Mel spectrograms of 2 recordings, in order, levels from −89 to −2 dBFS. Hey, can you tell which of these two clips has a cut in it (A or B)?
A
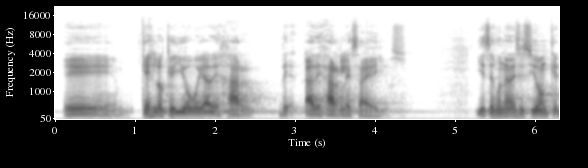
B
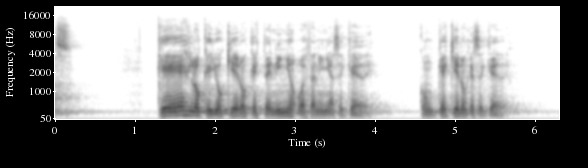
A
